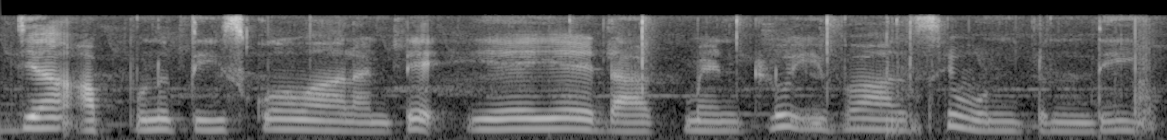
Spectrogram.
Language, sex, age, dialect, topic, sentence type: Telugu, female, 31-35, Southern, banking, question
